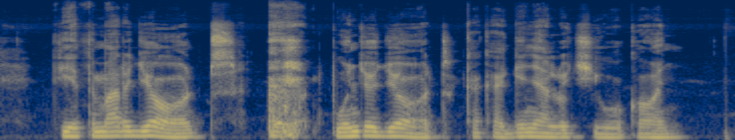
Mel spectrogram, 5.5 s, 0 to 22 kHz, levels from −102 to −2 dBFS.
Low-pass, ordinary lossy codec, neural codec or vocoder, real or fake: none; none; none; real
